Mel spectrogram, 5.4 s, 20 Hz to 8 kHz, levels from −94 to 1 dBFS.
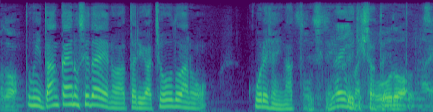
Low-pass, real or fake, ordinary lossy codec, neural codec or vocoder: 7.2 kHz; real; none; none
